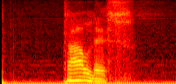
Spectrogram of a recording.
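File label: "taalles", Dutch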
